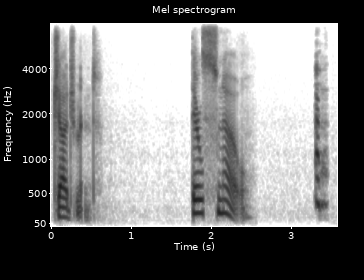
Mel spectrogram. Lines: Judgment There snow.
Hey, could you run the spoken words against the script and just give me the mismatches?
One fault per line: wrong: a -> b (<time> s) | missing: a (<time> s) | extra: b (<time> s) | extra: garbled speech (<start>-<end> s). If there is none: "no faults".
no faults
